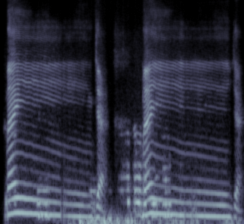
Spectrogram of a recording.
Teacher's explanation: Shin dan jim itu kan lidah bertemu dengan agak ke atas. Berarti posisinya itu tengah lidah itu agak menempel atau hampir menempel di makhraj huruf shin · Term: dengung ikhfa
